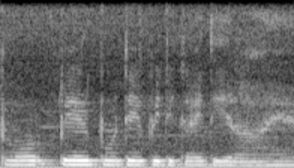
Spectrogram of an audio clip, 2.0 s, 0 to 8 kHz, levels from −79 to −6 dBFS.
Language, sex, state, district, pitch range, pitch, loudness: Hindi, female, Arunachal Pradesh, Papum Pare, 175-190 Hz, 185 Hz, -13 LUFS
